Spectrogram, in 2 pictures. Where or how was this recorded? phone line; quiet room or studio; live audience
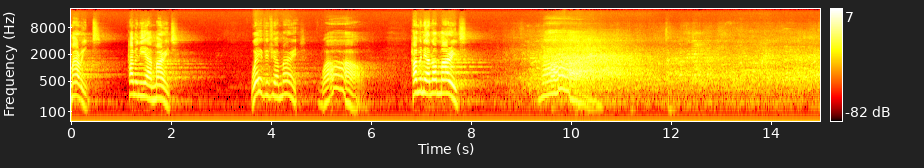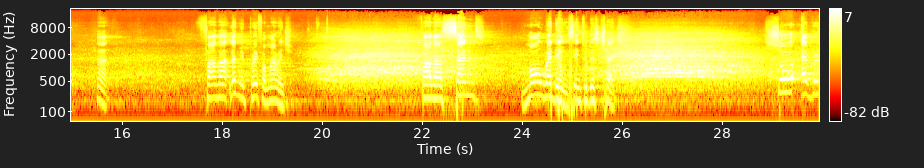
live audience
